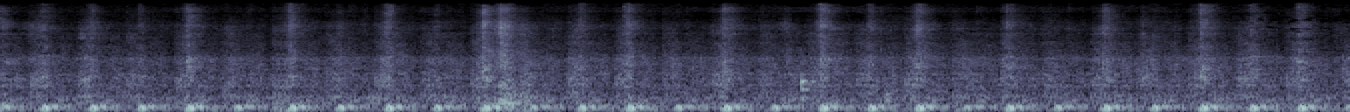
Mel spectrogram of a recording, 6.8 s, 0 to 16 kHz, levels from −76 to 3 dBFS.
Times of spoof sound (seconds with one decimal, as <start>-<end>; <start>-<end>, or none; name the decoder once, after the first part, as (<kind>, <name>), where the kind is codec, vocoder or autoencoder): 0.0-6.2 (autoencoder, DAC-VAE)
